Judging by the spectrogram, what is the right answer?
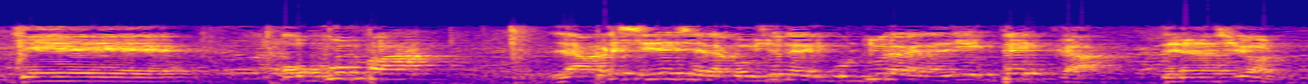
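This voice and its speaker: Argentine man on an echoing loudspeaker. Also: sits high. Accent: Argentine Spanish. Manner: measured, slow phrase-by-phrase delivery. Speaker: expo organizer giving opening speech. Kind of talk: formal ceremonial speech. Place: outdoor livestock expo grounds with grandstand. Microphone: loudspeaker PA picked up by a distant camera. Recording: echoey loudspeaker sound from far off, dull, crowd noise.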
